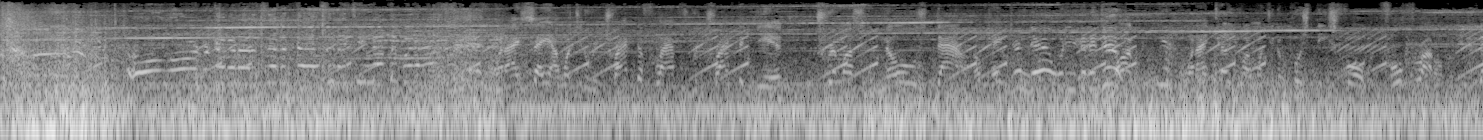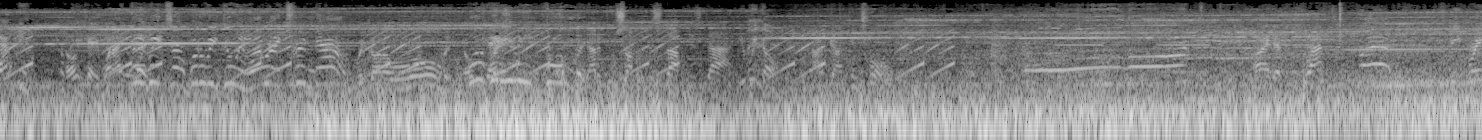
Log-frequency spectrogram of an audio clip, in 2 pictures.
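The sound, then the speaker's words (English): An airplane plunging in an uncontrolled dive, in a clip from the film Flight: a loud, steady roar of engines and rushing air fills the whole stretch, with tense voices of the pilot and co-pilot fighting to regain control, reporting a jammed stabilizer, and thin tones whining above. “They began with a clip from Flight, in which the pilot and his co-pilot are fighting to regain control of their plane as it plunges toward the ground.”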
